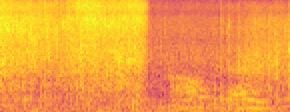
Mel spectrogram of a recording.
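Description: Chopped onions frying in oil left from cooking chicken for pineapple fried rice, a loud close sizzle for about a second and a half, then a quieter, softer crackle as it settles.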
